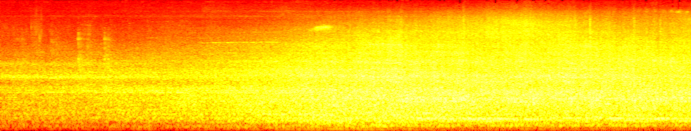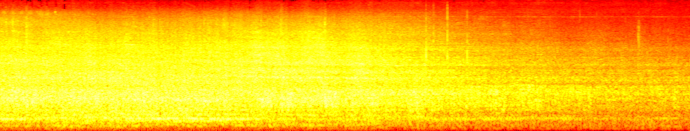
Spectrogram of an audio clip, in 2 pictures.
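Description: Odakyu Romancecar EXE electric train passing at speed on a curve. The running noise of wheels on rail builds over a couple of seconds, stays loud for about ten seconds with a steady low hum under it, then fades away.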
